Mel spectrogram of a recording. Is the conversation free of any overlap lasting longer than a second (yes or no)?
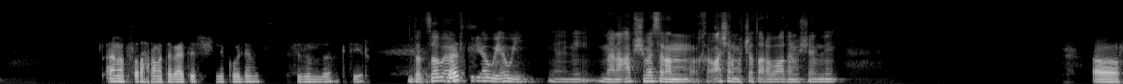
yes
